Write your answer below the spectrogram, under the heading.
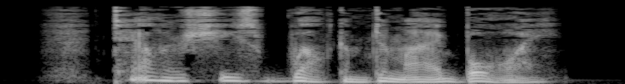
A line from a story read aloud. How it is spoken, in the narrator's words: she added, her voice a husky whisper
